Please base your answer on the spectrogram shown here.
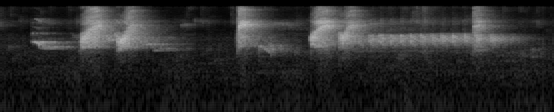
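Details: Sooty-headed bulbul singing briskly as bait to draw responses; loud, harsh-edged high phrases in separate bursts, with the last one trailing into a long wavering series.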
